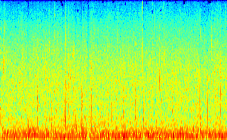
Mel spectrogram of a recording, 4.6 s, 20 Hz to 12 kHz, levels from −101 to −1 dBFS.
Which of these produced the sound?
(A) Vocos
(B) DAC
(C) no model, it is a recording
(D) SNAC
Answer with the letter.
C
